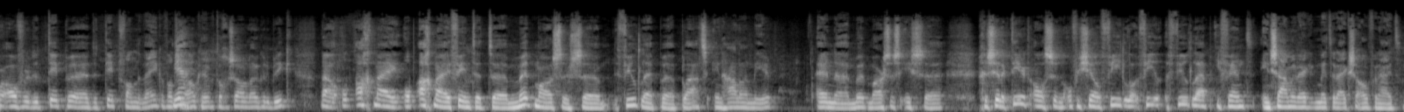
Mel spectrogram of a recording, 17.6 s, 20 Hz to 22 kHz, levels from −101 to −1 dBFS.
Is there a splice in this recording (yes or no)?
no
